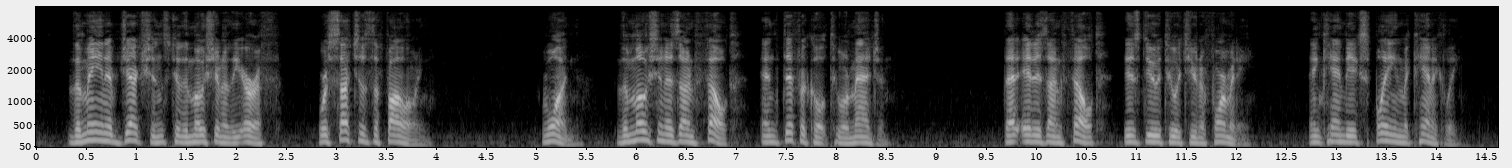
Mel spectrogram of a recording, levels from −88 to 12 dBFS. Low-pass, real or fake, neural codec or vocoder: 7.2 kHz; fake; codec, 16 kHz, 4.8 kbps, FACodec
